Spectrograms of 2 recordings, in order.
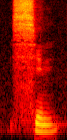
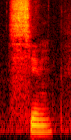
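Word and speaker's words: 心: And the semantic element is this part over here, pronounced xin, xin, and its meaning is heart.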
